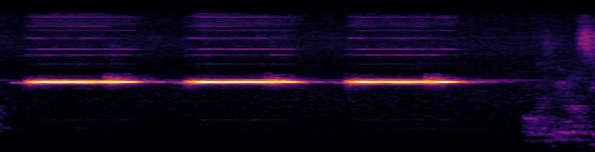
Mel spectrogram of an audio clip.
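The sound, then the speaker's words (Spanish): A smoke alarm, set off by a cooking smell, sounds three loud, piercing, steady tones in quick succession, each lasting under a second, before a person starts talking at the end. “Se la alarma porque huele”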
